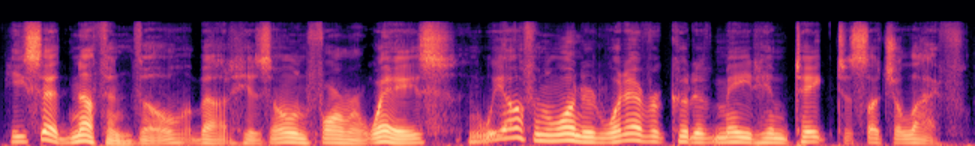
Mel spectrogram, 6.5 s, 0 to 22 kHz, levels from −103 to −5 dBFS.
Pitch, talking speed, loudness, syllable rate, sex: 120 Hz, 210 wpm, -19 LUFS, 5.0 syllables/s, male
